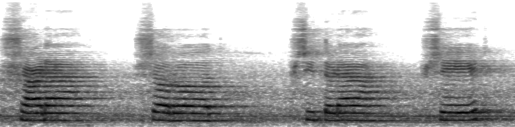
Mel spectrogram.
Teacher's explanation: જ્યારે શ એનો ઉચ્ચાર છે એ વખતે જીભનો વચ્ચેનો ભાગ ઉપર તાળવાને અડીને બોલાય છે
